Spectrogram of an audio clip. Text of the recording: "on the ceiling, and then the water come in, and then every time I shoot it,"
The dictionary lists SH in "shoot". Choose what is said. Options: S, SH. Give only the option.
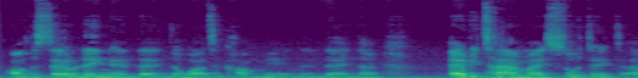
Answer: S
